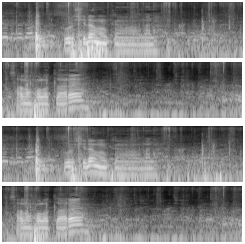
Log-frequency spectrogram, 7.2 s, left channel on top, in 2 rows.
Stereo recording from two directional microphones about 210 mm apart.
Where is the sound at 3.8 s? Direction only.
5° left (ahead or behind).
